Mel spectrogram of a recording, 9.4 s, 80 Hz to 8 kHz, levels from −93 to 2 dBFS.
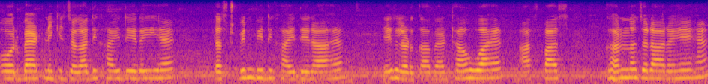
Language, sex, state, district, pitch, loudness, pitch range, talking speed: Hindi, female, Haryana, Rohtak, 220 Hz, -19 LUFS, 210-230 Hz, 165 wpm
